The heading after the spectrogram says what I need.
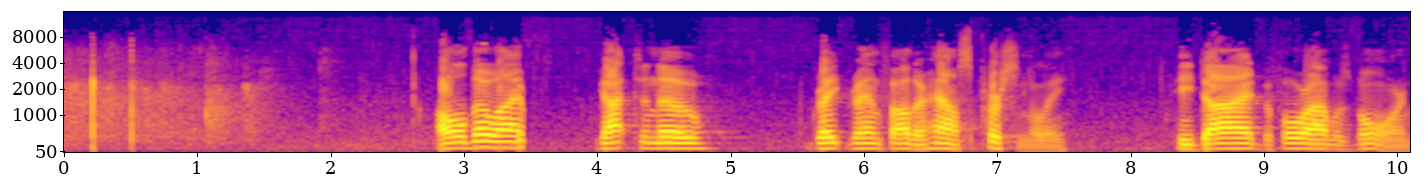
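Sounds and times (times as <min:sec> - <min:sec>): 
one person clapping their hands: 0:00.0 - 0:02.1
speech: 0:02.8 - 0:04.9, 0:05.6 - 0:07.6, 0:08.4 - 0:10.0.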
